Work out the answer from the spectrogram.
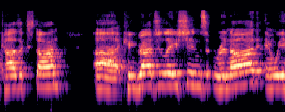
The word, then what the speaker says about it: Kazakhstan: we have renowned tamarov from kazakistan as not pronounce is that I call it Kazakhstan uh congratulations renad and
